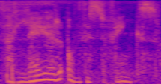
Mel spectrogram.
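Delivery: slow hushed whisper of awe; whispered, slow, in awe at the sight; awed whisper. Acted. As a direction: breathe it out in wonder. Awed arrival at a lair.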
